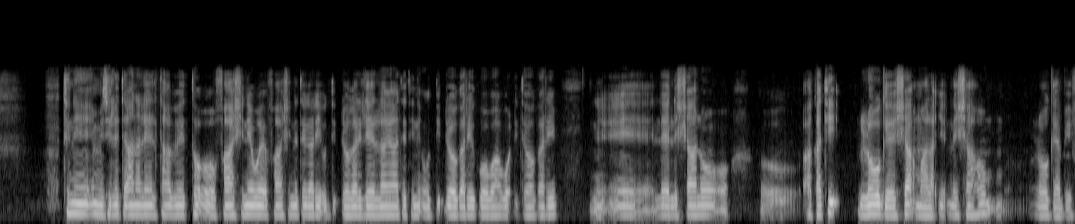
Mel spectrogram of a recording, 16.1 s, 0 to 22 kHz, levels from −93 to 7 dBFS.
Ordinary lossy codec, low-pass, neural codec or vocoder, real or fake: AAC, 48 kbps; 7.2 kHz; none; real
